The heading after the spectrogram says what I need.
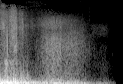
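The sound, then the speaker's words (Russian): A single loud, deep blast from a naval gun firing a high-explosive shell, with heavy low-end rumble that fades over about two seconds into silence. “«Фугасным! Заряжай!» Со звоном закрылся замок, принимая снаряд в казённик орудия. «Огонь!»”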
